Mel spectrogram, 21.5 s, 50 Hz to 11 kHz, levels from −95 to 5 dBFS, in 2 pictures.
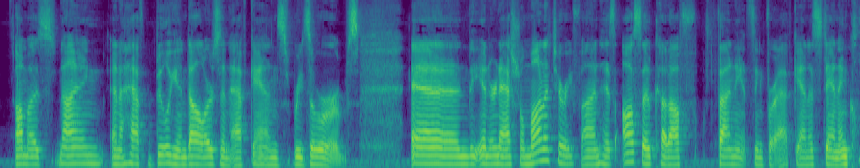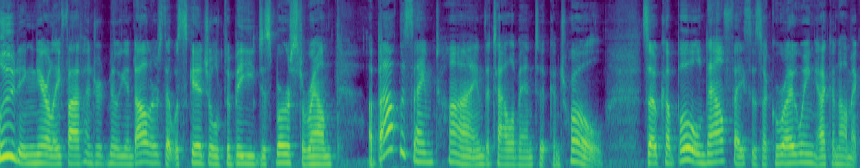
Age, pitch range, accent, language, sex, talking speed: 50-69, 140-175 Hz, American, English, female, 125 wpm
